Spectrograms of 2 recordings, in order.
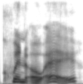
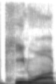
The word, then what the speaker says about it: quinoa: No, it demands a quinoa pronunciation. It resists that natural English impulse to turn key into quinn or qua. Mastering this requires you to accept a sound that is wholly external to typical English phonetics, giving that short e sound on the first syllable.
